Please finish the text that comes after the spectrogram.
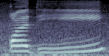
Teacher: قاف کو حلق کے وسط سے ادا کرنا ہے، زبان کی جڑ کو اوپر نرم تالوں سے ٹکراتے ہوئے اور پر بھی کرنا ہے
